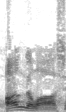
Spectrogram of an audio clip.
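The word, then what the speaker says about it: angelos (ἄγγελος): So angelos, A-G-G, in the Greek, it's pronounced, the two double G's are pronounced with an N.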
